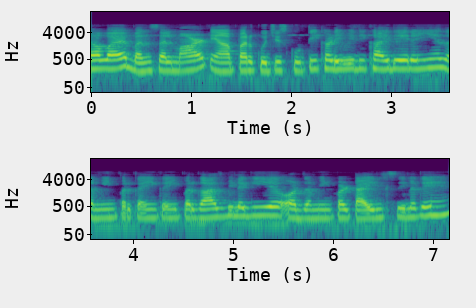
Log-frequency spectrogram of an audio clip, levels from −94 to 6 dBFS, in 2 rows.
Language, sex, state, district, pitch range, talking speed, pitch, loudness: Hindi, female, Chhattisgarh, Korba, 190-230 Hz, 275 wpm, 205 Hz, -16 LUFS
